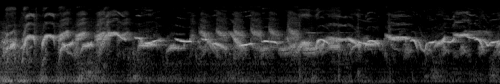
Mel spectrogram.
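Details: Chinese hwamei kept in a cage, tail spread and wings flicking, pours out fast, varied whistled phrases with sharp upward and downward slurs, loud and continuous with brief pauses between bursts.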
